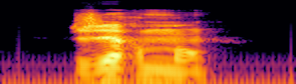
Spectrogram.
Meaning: present participle of germer
- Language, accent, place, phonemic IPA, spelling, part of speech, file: French, France, Lyon, /ʒɛʁ.mɑ̃/, germant, verb, LL-Q150 (fra)-germant.wav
